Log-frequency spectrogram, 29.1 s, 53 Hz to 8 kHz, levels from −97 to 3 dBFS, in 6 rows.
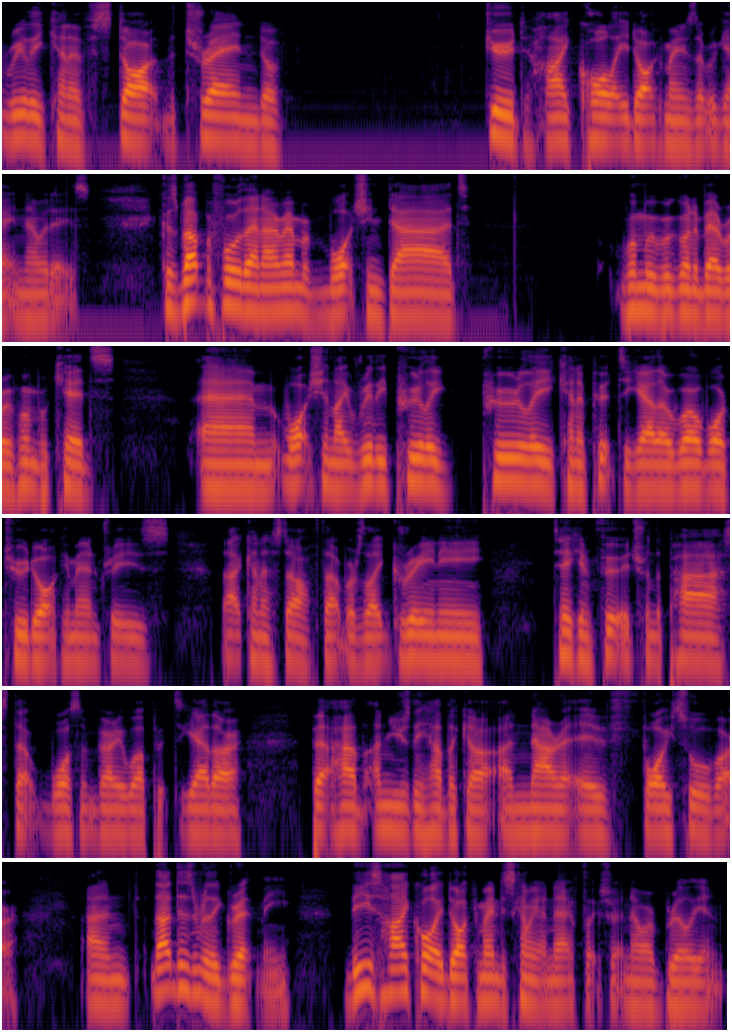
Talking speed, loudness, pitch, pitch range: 190 wpm, -35 LUFS, 120 Hz, 115-130 Hz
